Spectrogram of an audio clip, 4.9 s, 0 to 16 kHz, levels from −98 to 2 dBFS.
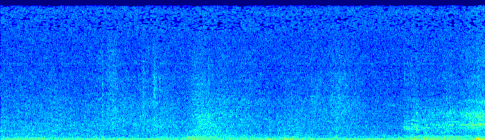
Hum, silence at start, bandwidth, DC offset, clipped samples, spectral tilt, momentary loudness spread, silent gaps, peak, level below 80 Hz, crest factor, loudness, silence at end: none; 0 s; 16 kHz; under 0.1%; under 0.1%; -4 dB/octave; 4 LU; none; -20 dBFS; -56 dBFS; 28 dB; -50 LUFS; 0 s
